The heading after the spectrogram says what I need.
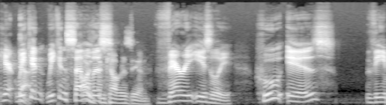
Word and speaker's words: Calrissian: Calrissian is how they say it in the movies.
